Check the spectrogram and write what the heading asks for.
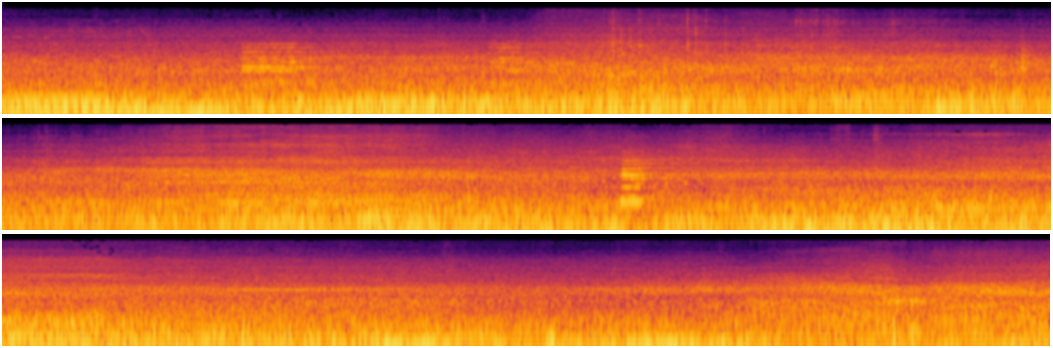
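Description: City street traffic: a steady low rumble of passing cars, with short car horn toots about two and a half seconds in, again around five seconds, and once more near seventeen seconds.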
